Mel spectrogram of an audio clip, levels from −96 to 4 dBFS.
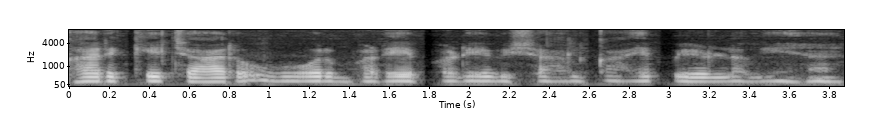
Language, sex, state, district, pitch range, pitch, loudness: Hindi, female, Bihar, West Champaran, 175-190 Hz, 185 Hz, -21 LUFS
